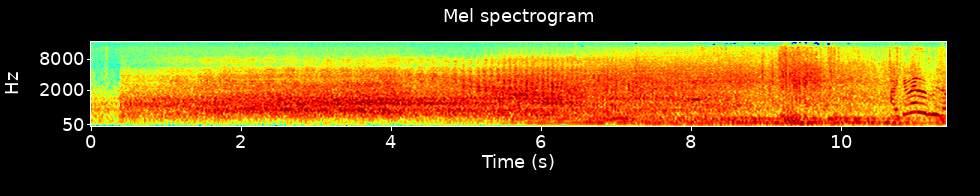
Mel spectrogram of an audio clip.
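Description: A noisy vehicle engine with a smoky exhaust runs continuously in a children's series, a steady rumbling drone that swells and holds, with people talking over it.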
